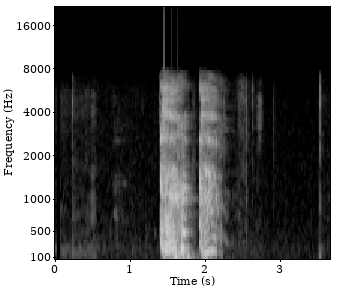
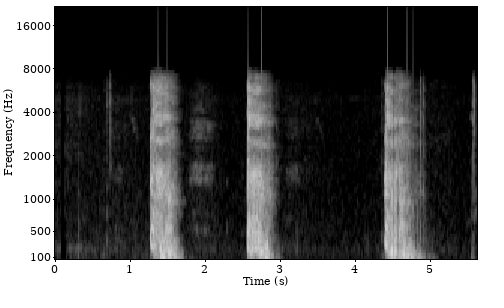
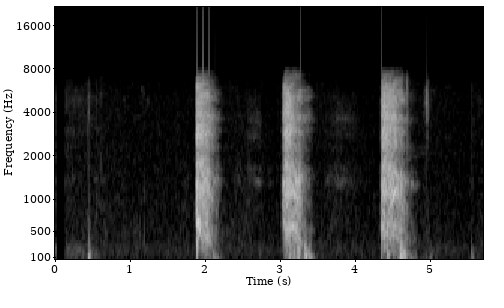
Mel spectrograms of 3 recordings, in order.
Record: {"cough_length": "3.7 s", "cough_amplitude": 26855, "cough_signal_mean_std_ratio": 0.33, "three_cough_length": "5.6 s", "three_cough_amplitude": 27267, "three_cough_signal_mean_std_ratio": 0.35, "exhalation_length": "5.7 s", "exhalation_amplitude": 27024, "exhalation_signal_mean_std_ratio": 0.3, "survey_phase": "alpha (2021-03-01 to 2021-08-12)", "age": "45-64", "gender": "Male", "wearing_mask": "No", "symptom_none": true, "smoker_status": "Ex-smoker", "respiratory_condition_asthma": false, "respiratory_condition_other": false, "recruitment_source": "REACT", "submission_delay": "1 day", "covid_test_result": "Negative", "covid_test_method": "RT-qPCR"}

